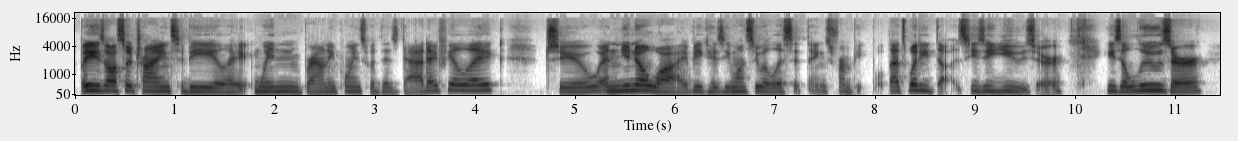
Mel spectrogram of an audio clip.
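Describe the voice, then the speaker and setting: A woman's voice: medium pitch, fairly even intonation, moderate pace, no echo, studio quality. A woman giving casual, opinionated true crime commentary in a blunt, emphatic way.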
